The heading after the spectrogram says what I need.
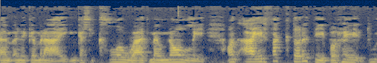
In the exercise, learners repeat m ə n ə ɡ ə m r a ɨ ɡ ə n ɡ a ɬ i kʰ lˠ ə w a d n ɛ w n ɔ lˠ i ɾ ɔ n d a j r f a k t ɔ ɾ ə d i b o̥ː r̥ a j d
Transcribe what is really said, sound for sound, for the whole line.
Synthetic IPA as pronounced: m ə n ə ɡ ə m r a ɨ ɡ ə n ɡ a ɬ i kʰ lˠ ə w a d m ɛ w n ɔ lˠ i ɔ n d a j r f a k t ɔ ɾ ə d i b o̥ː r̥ e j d

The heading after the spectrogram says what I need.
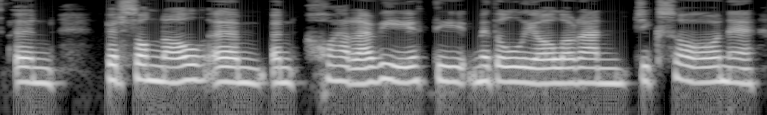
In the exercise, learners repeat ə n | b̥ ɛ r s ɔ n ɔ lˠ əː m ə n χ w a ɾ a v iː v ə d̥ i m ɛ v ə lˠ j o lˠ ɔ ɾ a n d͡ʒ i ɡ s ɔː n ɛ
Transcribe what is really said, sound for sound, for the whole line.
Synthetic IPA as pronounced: ə n | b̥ ɛ r s ɔ n ɔ lˠ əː m ə n χ w a ɾ a v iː ə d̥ i m ɛ ð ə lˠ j ɔ lˠ ɔ ɾ a n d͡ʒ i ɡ s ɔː n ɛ

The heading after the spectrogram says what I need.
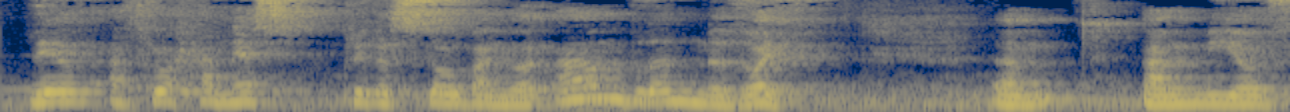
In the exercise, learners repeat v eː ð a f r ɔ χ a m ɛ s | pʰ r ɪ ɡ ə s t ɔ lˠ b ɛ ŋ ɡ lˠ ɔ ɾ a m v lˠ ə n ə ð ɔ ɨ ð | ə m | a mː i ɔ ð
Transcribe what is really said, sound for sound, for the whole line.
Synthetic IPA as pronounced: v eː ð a θ r ɔ h a n ɛ s | pʰ r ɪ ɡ ə s t ɔ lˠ b a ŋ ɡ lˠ ɔ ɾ a m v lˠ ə n ə ð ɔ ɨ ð | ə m | a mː i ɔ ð

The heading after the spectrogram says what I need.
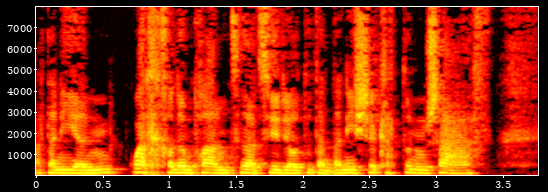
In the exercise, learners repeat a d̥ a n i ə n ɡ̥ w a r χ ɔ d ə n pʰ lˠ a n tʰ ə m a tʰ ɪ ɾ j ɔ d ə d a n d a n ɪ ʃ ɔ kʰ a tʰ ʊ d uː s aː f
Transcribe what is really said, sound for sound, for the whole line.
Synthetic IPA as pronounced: a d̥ a n i ə n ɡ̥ w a r χ ɔ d ə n pʰ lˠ a n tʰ ə n a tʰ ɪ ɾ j ɔ d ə d a n d a n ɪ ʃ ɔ kʰ a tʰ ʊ n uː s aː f

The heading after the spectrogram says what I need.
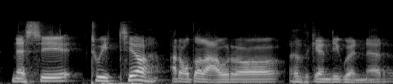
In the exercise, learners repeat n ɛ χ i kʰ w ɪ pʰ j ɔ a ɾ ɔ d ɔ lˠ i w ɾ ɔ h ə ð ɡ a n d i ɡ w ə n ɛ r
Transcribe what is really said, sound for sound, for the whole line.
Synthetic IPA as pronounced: n ɛ s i tʰ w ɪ tʰ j ɔ a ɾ ɔ d ɔ lˠ a w ɾ ɔ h ə ð ɡ ɛ n d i ɡ w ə n ɛ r

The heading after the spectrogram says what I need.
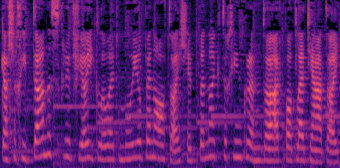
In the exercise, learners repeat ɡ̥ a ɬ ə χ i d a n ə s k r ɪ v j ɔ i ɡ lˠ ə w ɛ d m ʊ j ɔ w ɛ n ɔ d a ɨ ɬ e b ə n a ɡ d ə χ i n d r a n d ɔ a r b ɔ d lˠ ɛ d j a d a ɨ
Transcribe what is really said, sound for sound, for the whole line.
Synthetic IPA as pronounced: ɡ̥ a ɬ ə χ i d a n ə s k r ɪ v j ɔ i ɡ lˠ ə w ɛ d m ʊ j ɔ b ɛ n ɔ d a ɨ ɬ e b ə n a ɡ d ə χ i n ɡ r ə n d ɔ a r b ɔ d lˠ ɛ d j a d a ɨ

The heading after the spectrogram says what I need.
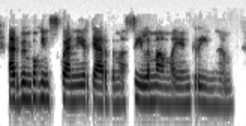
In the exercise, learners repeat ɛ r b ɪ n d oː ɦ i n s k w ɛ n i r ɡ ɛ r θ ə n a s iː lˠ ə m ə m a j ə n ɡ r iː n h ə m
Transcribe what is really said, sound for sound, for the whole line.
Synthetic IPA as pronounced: ɛ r b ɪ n b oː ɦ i n s k w ɛ n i r ɡ ɛ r ð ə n a s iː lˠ ə m a m a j ə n ɡ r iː n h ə m

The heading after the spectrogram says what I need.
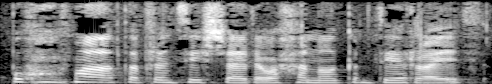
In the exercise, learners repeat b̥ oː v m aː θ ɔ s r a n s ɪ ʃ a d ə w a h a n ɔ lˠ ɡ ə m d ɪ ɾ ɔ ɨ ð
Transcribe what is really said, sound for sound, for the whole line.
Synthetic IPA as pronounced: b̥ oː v m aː θ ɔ f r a n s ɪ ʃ a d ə w a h a n ɔ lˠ ɡ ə m d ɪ ɾ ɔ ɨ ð

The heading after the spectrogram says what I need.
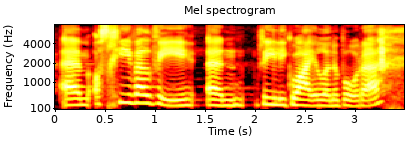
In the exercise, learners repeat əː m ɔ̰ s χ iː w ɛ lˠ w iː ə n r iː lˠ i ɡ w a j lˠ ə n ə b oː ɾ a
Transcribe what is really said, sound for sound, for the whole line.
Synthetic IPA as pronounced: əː m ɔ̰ s χ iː v ɛ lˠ v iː ə n r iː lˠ i ɡ w a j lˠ ə n ə b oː ɾ a

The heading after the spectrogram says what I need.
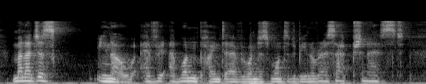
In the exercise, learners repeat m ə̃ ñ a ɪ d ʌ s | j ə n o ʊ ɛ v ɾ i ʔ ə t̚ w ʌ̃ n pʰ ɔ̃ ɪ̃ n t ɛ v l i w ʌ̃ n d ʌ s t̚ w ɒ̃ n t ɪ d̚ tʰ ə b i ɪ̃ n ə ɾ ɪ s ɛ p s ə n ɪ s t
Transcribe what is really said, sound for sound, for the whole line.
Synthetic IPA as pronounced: m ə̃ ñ a ɪ d͡ʒ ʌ s | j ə n o ʊ ɛ v ɹ i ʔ ə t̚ w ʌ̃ n pʰ ɔ̃ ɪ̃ n t ɛ v ɹ i w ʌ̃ n d͡ʒ ʌ s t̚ w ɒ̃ n t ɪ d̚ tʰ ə b i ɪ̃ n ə ɹ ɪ s ɛ p ʃ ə n ɪ s t

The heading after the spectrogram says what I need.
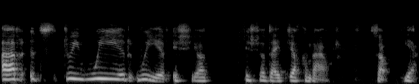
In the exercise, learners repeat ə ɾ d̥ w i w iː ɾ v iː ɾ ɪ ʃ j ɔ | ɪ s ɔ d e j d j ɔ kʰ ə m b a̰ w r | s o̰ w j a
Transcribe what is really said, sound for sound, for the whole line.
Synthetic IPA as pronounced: a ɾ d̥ w i w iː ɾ w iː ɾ ɪ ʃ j ɔ | ɪ ʃ ɔ d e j d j ɔ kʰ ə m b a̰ w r | s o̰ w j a

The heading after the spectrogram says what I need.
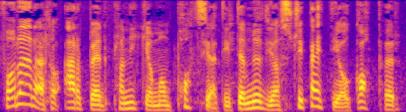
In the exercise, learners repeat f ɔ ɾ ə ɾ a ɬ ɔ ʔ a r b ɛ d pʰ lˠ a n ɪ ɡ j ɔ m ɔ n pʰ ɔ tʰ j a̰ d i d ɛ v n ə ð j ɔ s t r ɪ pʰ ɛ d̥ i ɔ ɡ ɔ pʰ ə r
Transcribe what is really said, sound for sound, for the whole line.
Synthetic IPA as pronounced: f ɔ ɾ a ɾ a ɬ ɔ ʔ a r b ɛ d pʰ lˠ a n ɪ ɡ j ɔ m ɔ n pʰ ɔ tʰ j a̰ d i d ɛ v n ə ð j ɔ s t r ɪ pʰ ɛ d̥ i ɔ ɡ ɔ pʰ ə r

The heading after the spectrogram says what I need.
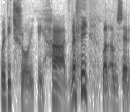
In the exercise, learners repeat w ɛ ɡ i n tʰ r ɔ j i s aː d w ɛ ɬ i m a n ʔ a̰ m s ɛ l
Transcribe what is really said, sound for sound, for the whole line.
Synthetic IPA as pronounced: w ɛ d i tʰ r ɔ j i h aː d v ɛ ɬ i m a n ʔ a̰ m s ɛ ɾ

